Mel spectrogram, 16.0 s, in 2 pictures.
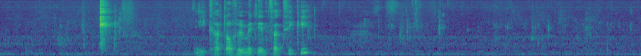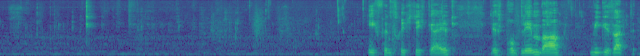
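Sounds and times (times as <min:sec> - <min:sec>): low room hum: 0:00.0 - 0:16.0
chewing soft food: 0:04.2 - 0:16.0.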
